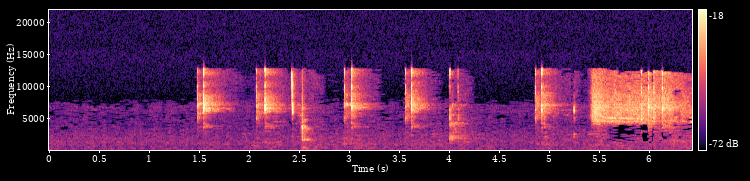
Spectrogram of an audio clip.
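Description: Faint computer mouse clicks, about eight of them, short and irregularly spaced, over near silence.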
